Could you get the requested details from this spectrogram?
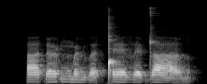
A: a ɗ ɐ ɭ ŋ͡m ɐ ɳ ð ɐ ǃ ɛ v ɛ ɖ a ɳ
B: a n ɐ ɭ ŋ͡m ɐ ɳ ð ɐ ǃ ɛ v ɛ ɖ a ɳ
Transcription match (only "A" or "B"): A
